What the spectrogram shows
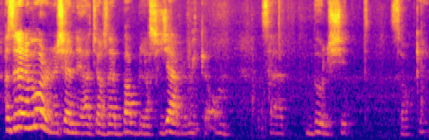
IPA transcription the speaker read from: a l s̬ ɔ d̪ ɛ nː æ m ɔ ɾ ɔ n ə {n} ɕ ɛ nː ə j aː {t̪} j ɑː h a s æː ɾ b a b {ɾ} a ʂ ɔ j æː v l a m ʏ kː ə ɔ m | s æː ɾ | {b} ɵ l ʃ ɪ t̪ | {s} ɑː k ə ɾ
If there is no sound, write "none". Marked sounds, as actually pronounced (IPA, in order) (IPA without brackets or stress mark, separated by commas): n, t̪, l, b, s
